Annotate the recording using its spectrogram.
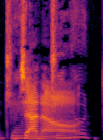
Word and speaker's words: Geno: Well, because it's spelled like Americans would read it Gino, but technically it's Geno. We understand that we're pronouncing it wrong and we'll try to remember to pronounce it right.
